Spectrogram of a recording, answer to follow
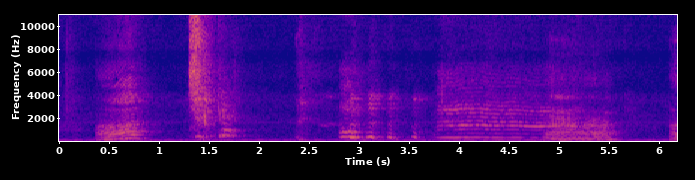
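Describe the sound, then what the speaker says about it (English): A person sneezes loudly, with a sharp burst after a drawn-out breathy build-up, followed by a rising, laugh-like voiced sound. The setting is close and clear, with no other speech. "Achoo."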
